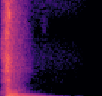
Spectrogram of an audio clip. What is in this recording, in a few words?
T Shirt Cannon Fire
